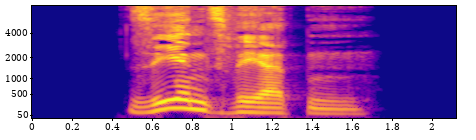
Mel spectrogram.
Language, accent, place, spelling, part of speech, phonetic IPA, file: German, Germany, Berlin, sehenswerten, adjective, [ˈzeːənsˌveːɐ̯tn̩], De-sehenswerten.ogg
- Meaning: inflection of sehenswert: 1. strong genitive masculine/neuter singular 2. weak/mixed genitive/dative all-gender singular 3. strong/weak/mixed accusative masculine singular 4. strong dative plural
